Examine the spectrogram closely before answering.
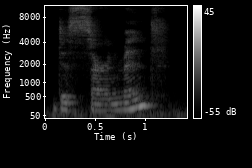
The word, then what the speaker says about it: discernment: The N in these words occurs in the stressed syllable. We typically don't reduce a sound when it occurs in the stressed syllable of a word.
